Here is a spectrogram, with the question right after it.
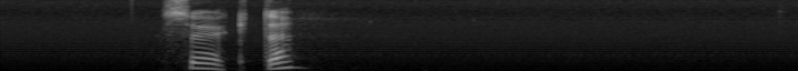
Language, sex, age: Swedish, female, 38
